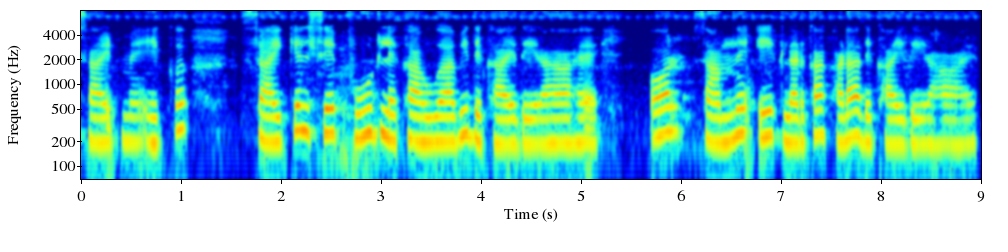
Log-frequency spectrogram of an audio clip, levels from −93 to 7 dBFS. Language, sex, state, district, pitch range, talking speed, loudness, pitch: Hindi, female, Chhattisgarh, Balrampur, 195-240 Hz, 145 wpm, -26 LUFS, 205 Hz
